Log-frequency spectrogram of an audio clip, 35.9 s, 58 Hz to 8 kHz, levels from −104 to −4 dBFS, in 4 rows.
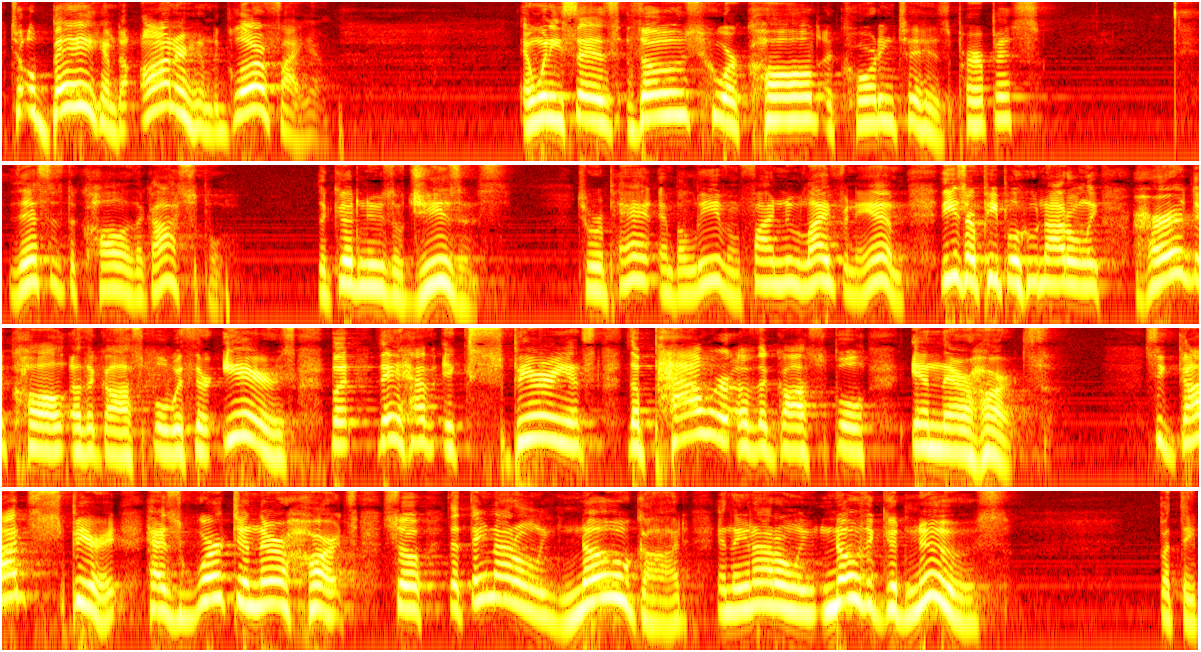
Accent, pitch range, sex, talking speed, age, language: American, 140-225 Hz, male, 160 wpm, 50-69, English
